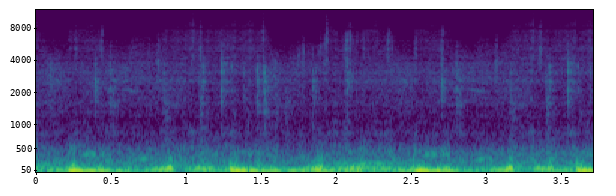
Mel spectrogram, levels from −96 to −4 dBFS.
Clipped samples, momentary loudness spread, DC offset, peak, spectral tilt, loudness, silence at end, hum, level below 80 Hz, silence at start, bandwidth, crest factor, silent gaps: under 0.1%; 6 LU; under 0.1%; -14 dBFS; -9 dB/octave; -32 LUFS; 0 s; none; -28 dBFS; 0 s; 3.9 kHz; 12 dB; none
